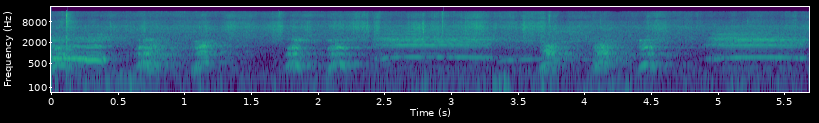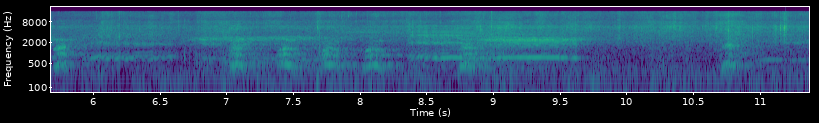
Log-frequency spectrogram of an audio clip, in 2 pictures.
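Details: Many sheep bleating as a border collie herds a flock of around 1000 across a narrow part of a river; a dense, continuous chorus of quavering, harmonic bleats, some long and tremulous, others short, from many animals at once.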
